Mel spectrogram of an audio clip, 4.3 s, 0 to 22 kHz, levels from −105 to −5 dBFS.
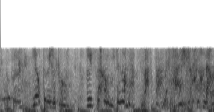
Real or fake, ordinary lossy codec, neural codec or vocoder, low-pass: fake; none; codec, 24 kHz, 1.5 kbps, HILCodec; 3.6 kHz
